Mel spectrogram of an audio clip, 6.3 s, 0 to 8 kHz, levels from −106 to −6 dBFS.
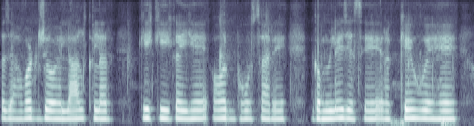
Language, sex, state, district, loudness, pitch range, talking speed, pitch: Hindi, female, Uttar Pradesh, Lalitpur, -17 LUFS, 190-200 Hz, 160 wpm, 195 Hz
